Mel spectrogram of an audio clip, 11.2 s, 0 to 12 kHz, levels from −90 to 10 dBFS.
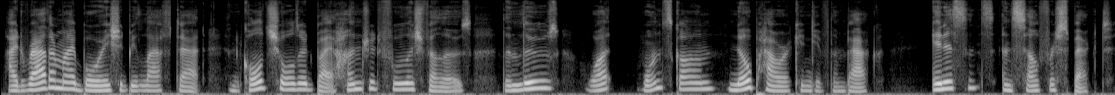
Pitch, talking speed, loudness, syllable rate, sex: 200 Hz, 160 wpm, -19 LUFS, 4.6 syllables/s, female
